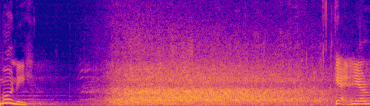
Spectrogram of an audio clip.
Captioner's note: audience laughing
